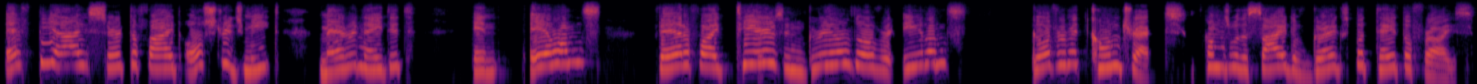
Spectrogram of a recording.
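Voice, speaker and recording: Lady doing a perky menu hostess in a wobbly scottish-ish brit accent, slow and bright-ish, dry sound. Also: high-pitched, lively intonation, dry recording, low-quality recording. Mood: cheery. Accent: put-on Canadian-British with Scottish touches. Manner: upbeat announcer patter. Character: chirpy woman sandwich-menu presenter.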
